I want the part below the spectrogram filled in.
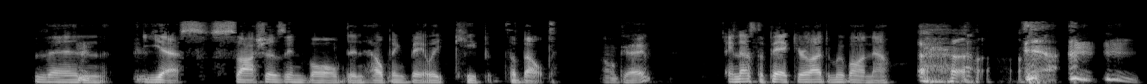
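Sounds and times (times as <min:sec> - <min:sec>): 
throat clearing: 0:00.4 - 0:01.8, 0:09.2 - 0:11.4
laughter: 0:00.4 - 0:05.4, 0:09.2 - 0:10.6
speech: 0:00.4 - 0:06.6, 0:07.2 - 0:11.4
person with a nasty cough coughing: 0:00.8 - 0:01.6, 0:09.2 - 0:11.4.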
